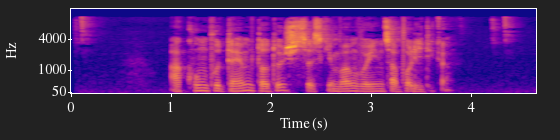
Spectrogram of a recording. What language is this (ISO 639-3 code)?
ron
